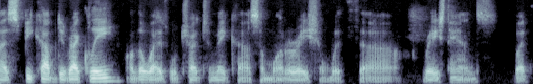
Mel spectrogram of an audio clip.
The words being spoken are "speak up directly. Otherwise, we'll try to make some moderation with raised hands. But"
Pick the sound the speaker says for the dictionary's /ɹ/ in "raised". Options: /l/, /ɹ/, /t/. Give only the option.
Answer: /ɹ/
